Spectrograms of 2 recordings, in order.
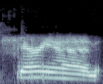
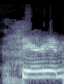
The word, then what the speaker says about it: Sherian: Sherian. It's like Liberian. – Okay. Sherian, yeah. Okay. – Yeah, Sherian the Liberian, yeah?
